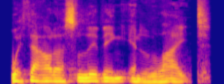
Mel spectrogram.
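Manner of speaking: ordinary talk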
